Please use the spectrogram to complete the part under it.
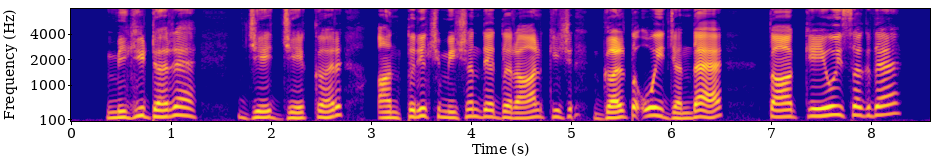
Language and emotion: Dogri, fearful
